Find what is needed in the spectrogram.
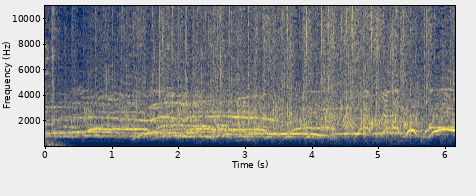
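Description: Audience applauding and cheering, with long drawn-out shouts, as the dance music cuts off at the very start.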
